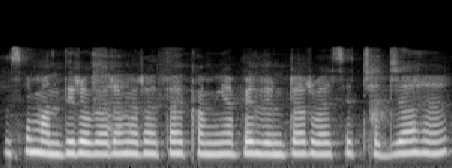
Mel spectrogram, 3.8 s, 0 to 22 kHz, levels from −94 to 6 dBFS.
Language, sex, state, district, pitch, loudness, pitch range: Hindi, female, Chhattisgarh, Raipur, 255 Hz, -14 LUFS, 250-260 Hz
